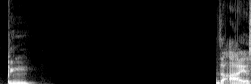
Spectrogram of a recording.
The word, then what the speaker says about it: PNG: background is transparency right it's pronounced ping no man it's pronounced ping the eye is silent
